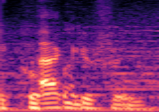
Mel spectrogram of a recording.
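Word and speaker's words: Akufen: Because there was this big post-rock scene in the mid-90s, then it came to Micro House, maybe with Ecufon, or how it's pronounced. – Sure, Ecufon.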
